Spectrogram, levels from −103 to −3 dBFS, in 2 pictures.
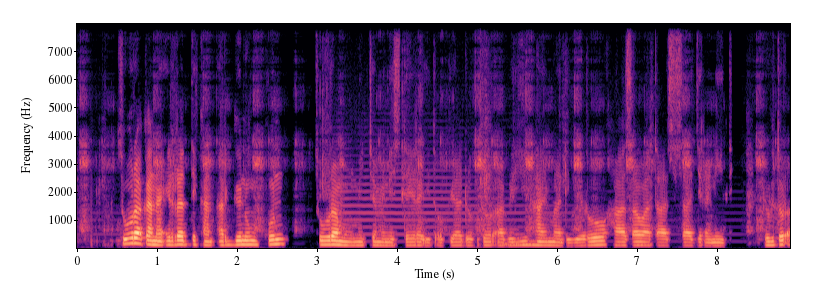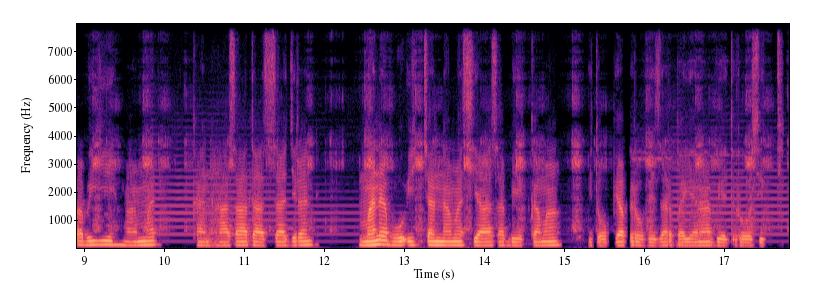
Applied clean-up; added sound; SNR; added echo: none; Tools + Trumpet; 19 dB; none.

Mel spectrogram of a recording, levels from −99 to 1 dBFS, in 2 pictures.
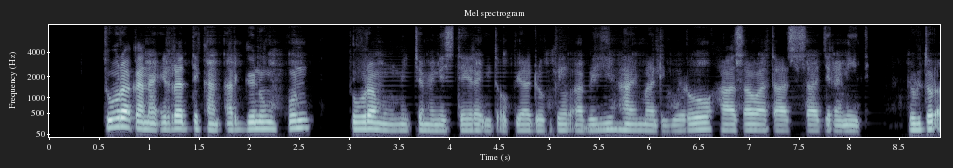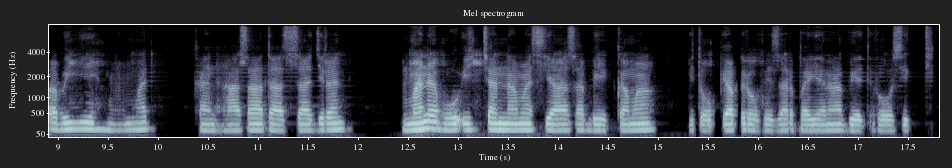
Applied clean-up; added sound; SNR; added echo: neural mask model DeepFilterNet 3.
